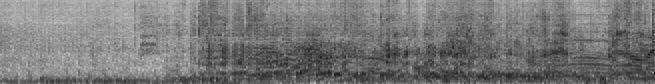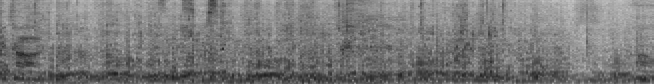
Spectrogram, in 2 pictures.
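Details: Male lion fighting to save a female lion; after two seconds of low rumble, a dense, continuous stretch of harsh growling and snarling roars, loud and unbroken, with overlapping throaty bursts throughout.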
